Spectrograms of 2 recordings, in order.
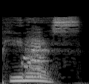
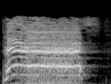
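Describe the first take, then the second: First: The word is said at a quieter volume. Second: The word is said at a louder volume.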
